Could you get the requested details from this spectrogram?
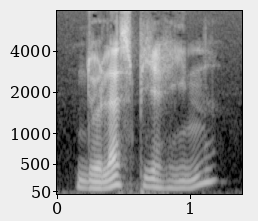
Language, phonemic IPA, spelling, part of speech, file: French, /as.pi.ʁin/, aspirine, noun, Fr-aspirine.ogg
- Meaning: an aspirin (analgesic drug)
